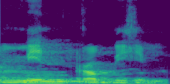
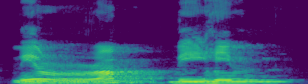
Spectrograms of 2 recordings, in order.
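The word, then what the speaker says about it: مِن رَّبِّهِمْ: Min rbihim sekali lagi jangan dibaca Min robbihim karena kalau dibaca seperti itu berarti Nun sukunnya dibaca dengan jelas sekarang dari yang jelas kita masukkan ke ro sehingga terbacanya mirro mirro dan yang perlu diperhatikan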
